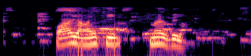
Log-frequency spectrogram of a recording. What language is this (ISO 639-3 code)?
beb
